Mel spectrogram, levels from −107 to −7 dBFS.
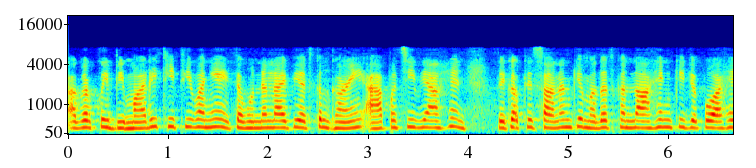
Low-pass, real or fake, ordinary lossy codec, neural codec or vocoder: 7.2 kHz; fake; none; codec, 16 kHz, 1.1 kbps, Voila-Tokenizer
